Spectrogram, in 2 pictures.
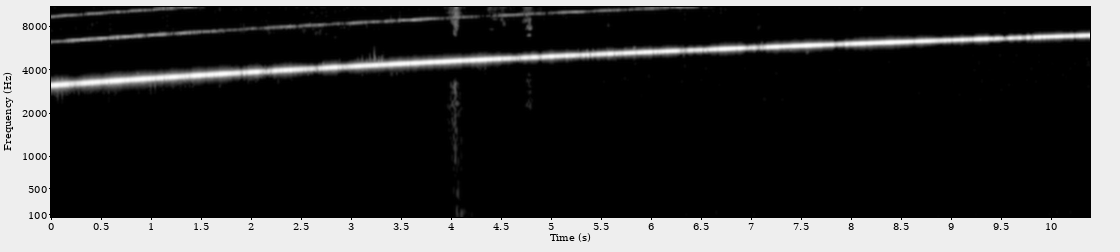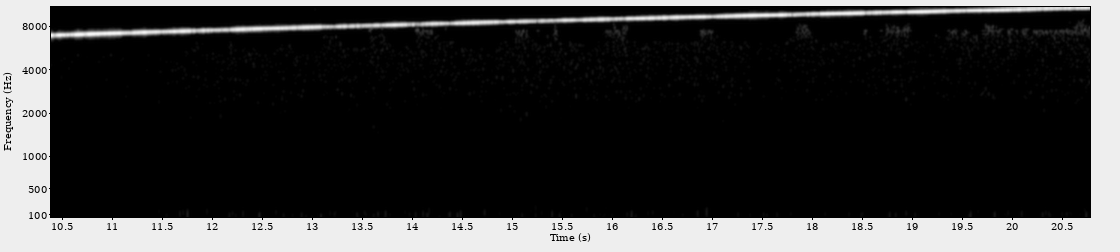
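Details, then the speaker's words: Pure-tone sweep played as an informal hearing test, gliding steadily upward from 1,000 Hz to 20,000 Hz over about twenty seconds, becoming very high and thin; a hearing test sweep tone. "So if you listened to that in Chrome and your headphones or speakers are up to the task you just experienced an audio tone that went from 1,000 hertz to 20,000."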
